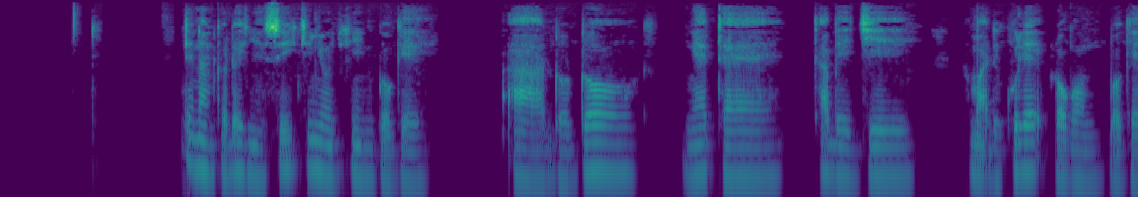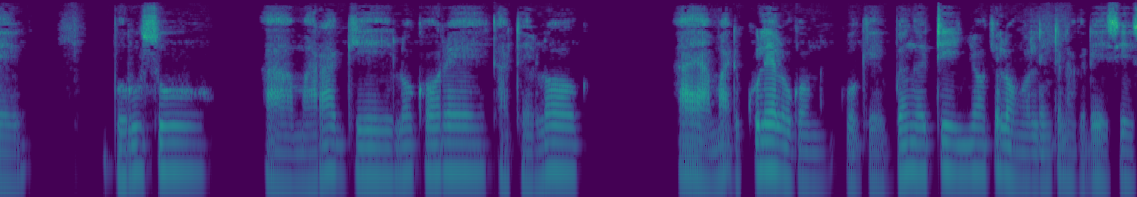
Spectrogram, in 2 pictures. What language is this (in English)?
Kuku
